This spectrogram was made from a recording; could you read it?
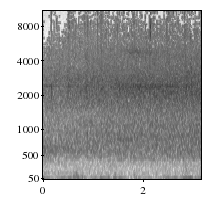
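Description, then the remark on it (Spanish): Sustained applause from a crowd after a challenge is put to Cholo, a dense, steady wash of many hands clapping at once with no pauses or individual claps standing out, fairly loud and without any talking. “Está aplausos, un reto al Cholo.”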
